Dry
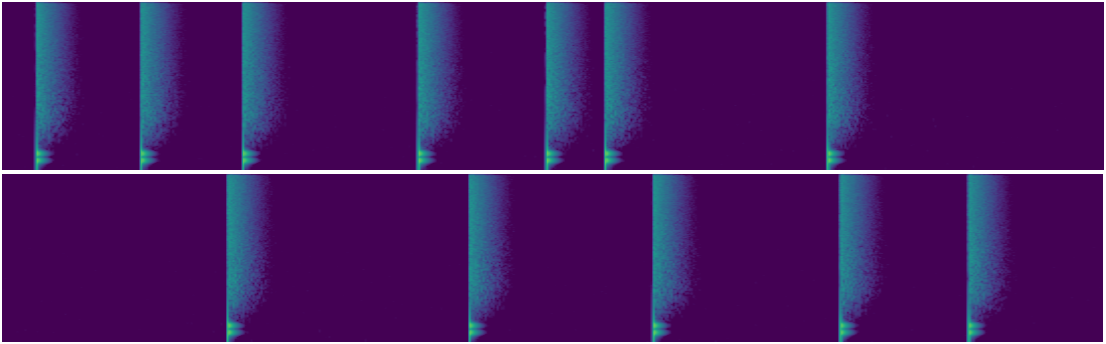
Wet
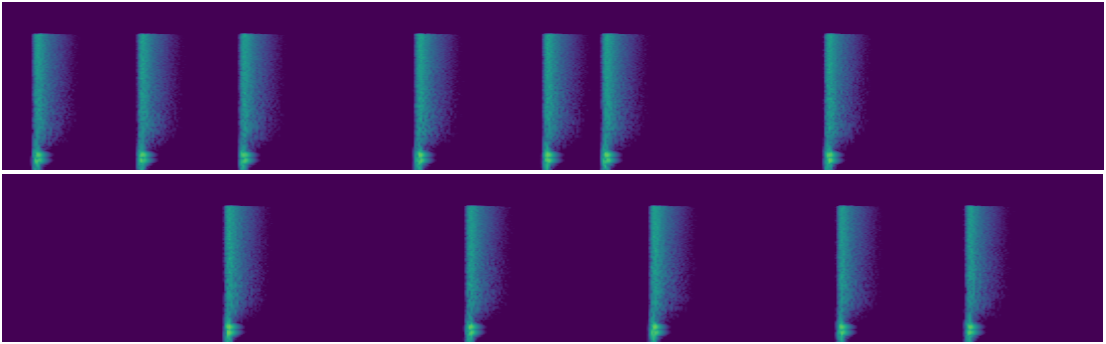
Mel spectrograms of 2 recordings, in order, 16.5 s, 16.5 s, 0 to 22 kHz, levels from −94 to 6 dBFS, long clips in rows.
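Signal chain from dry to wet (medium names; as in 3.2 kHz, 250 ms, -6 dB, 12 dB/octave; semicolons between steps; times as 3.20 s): frequency axis rescaled in octaves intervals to 82%; upward expansion 1.5:1, over -38 dBFS; trim +4 dB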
